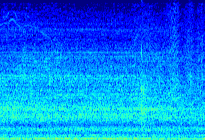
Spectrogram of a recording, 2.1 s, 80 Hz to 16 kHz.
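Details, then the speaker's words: 2024 WIPPRO 8 kW diesel heater six minutes in, all six stages lit, firing at full capacity. Smooth steady fan rush with a constant mid tone and no clicking or ticking; just the fans, running normally at full power. "but one thing you don't hear is it's not clicking there's no ticking noise it's just it's just the fans and I can deal with the fans"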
